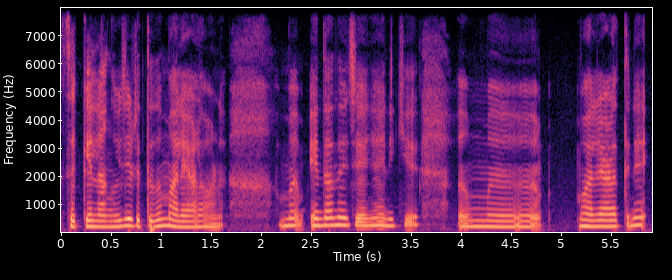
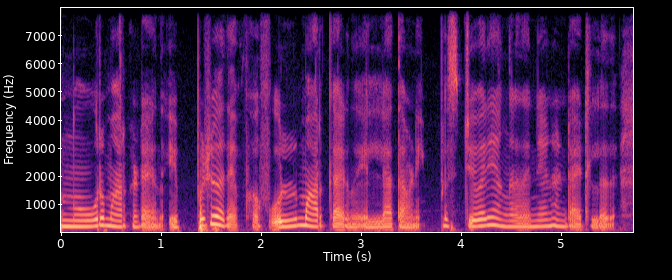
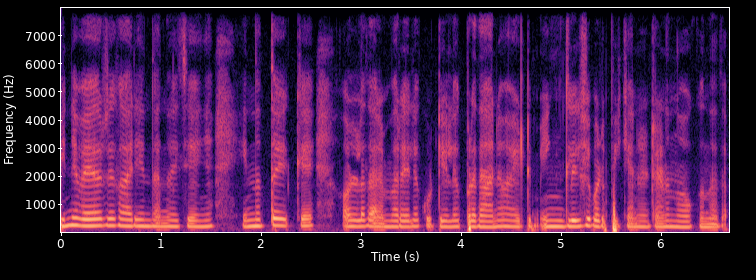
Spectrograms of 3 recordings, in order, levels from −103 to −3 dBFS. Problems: low volume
